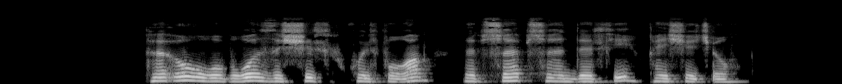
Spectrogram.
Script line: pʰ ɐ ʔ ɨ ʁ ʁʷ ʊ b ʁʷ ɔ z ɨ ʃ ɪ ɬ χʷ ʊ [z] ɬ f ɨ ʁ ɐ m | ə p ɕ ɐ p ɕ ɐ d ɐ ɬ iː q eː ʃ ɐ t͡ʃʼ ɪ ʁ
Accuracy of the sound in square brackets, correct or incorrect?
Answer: incorrect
